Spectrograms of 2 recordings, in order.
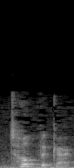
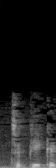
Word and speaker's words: Topeka: So you can see that we stress the middle part of the word, Topeka, and here the first part, Kansas.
